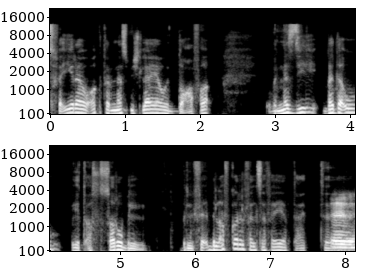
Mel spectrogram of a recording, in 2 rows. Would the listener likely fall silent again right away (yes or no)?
no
